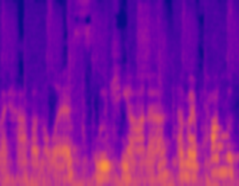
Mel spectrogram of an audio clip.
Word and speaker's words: Luciana: have on the list luciana and my problem with luciana is it's spelled l-u-c-i-a-n-a italians pronounce the ci like a ch but i feel like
